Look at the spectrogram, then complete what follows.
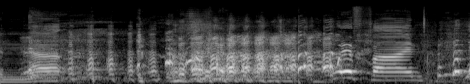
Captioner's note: all laughing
